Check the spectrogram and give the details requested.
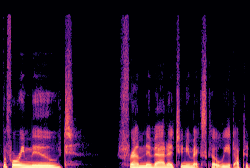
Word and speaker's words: Nevada: So, if you don't know, it's the capital, and it's Nevada. That's how you pronounce it.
